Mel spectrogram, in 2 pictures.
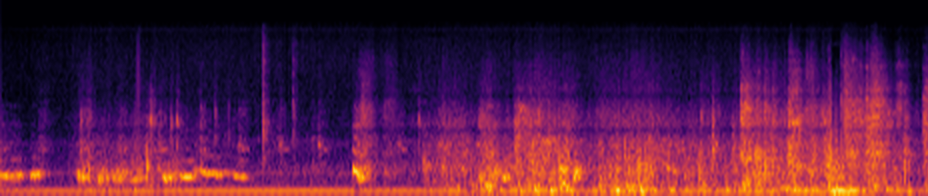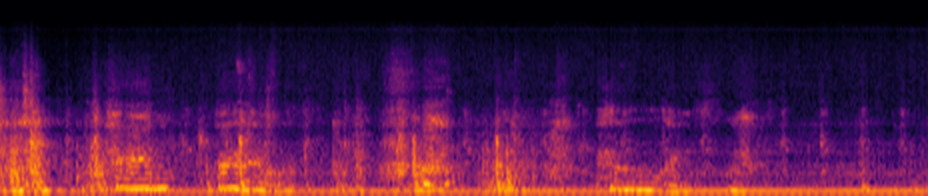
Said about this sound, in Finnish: siinä kuului koputusta ja itkua.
